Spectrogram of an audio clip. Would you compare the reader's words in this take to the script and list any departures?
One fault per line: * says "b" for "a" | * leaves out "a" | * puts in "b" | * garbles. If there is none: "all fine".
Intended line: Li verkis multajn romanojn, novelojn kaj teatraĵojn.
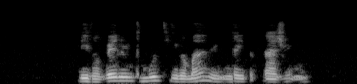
* says "novelojn" for "verkis"
* leaves out "novelojn"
